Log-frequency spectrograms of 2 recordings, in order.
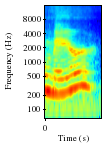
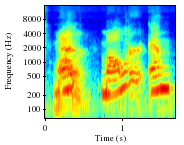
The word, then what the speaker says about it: Mahler: Some of those Peter O. Mayer, I'm not even sure if I'm pronouncing that right. Mahler. Mahler, M-A-H. You're like, it's not Ira. Peter O'Malley. No, it's Peter O. Mahler. Peter O. Mahler. Mahler. Made It's in German.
